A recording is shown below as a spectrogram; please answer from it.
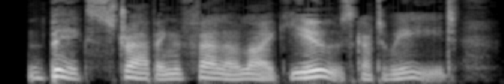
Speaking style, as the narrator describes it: the vendor purred

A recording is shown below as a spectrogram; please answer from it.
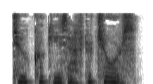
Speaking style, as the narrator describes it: Alice mumbled

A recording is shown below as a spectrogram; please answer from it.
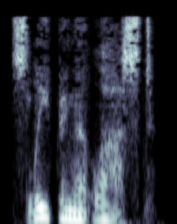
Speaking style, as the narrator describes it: he whispered back

